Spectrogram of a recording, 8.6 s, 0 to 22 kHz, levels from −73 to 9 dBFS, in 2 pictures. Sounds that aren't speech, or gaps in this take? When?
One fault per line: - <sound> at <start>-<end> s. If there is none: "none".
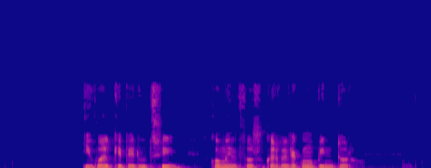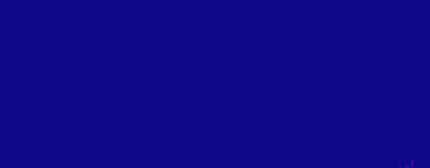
none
